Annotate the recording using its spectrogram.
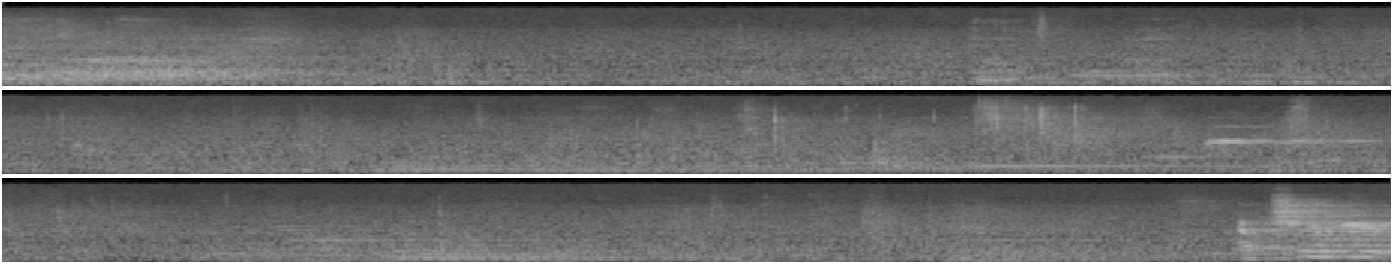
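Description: A young woman reads aloud calmly into a microphone in a large echoing room.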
